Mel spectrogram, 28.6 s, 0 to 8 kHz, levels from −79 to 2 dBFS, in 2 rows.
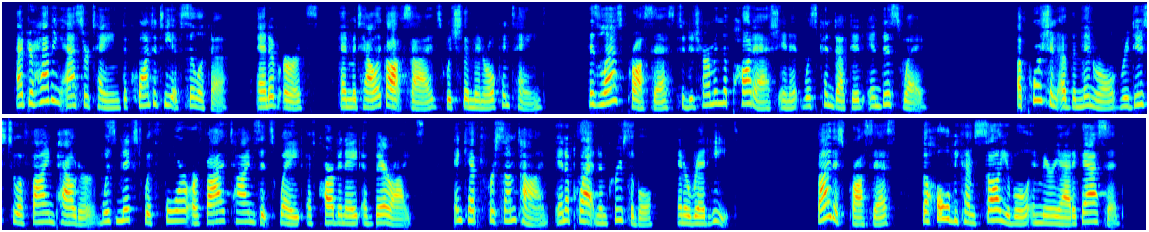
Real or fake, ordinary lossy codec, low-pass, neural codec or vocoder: real; AAC, 32 kbps; 7.2 kHz; none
